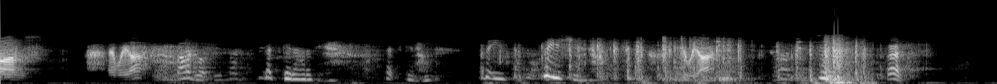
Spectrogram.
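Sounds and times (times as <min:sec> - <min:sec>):
speech: 0:01.9 - 0:09.2
jammed door rattling while being forced: 0:04.8 - 0:08.9
loud thud: 0:06.2 - 0:08.8.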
